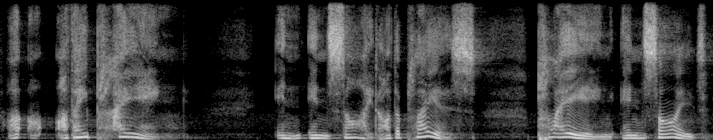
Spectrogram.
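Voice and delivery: slow, unvoiced whisper. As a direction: whisper it slowly, timidly. People asking at the door.

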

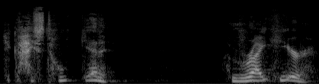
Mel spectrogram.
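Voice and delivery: hushed whisper, pleading with the disciples; imagined Jesus, whispering that they don't get it; whispered plea. Retold or imitated. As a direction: lean in and whisper it urgently. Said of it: "it's like Jesus saying".

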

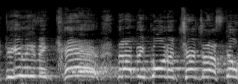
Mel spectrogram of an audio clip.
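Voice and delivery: insistent litany building to a high shout; impassioned preacher acting out desperate prayer; anguished challenge to God. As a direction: cry out each complaint harder, voice climbing.

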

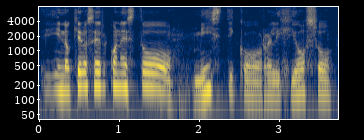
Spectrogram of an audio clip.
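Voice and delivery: usual speaking voice

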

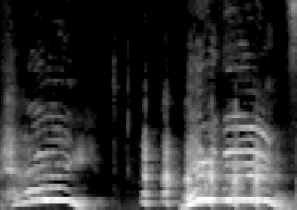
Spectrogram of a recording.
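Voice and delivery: high, slow, drawn-out call with a laugh; excited shout. Retold or imitated. Imitating the little guy shouting at Americans, excited. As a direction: hail them like an overjoyed fan. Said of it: "He was so excited".

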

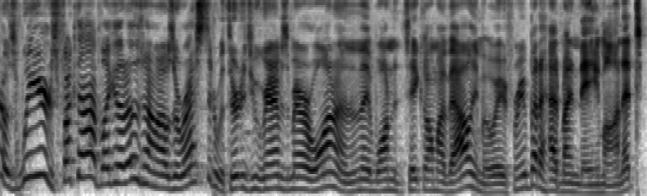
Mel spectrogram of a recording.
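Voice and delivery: ordinary talk

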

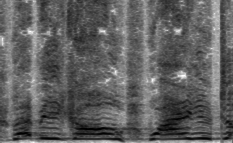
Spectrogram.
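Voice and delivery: high, loud shouted plea; high-pitched yell of a struggling kid; screaming child. Retold or imitated. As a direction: imitate a child yelling to be released. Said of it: "he's screaming".

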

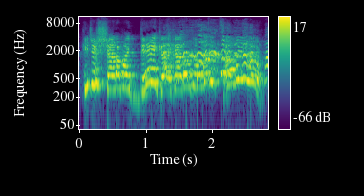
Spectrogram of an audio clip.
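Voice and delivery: high, incredulous self-defence; exasperated protest. Retold or imitated. Answering his family's angry emails, exasperated and high. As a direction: protest it with rising pitch, half laughing.

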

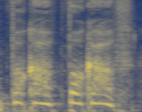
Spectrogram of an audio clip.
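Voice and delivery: high-pitched repeated mock scream. Surfer screaming at the shark over and over, high scream. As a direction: shriek it high at the shark, twice. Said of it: "I just kept screaming".

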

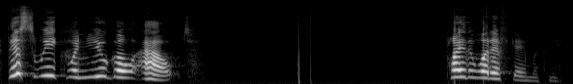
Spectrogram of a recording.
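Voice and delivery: loud, rising preacher's challenge to the church; full-force preaching. Real, not acted. To the congregation, urging them to believe, full-force preaching.

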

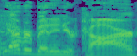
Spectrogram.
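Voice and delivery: hammed-up clueless comic shouting; shouting out things. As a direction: holler it at an imaginary crowd. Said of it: "Just shouting out things".

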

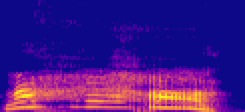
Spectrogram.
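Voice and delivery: very high squeaky cat complaint, slowing at the end. Retold or imitated. Host voicing the cat scolding him, high squeaky cat voice. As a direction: voice the cat whining back at you. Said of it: "He's like".

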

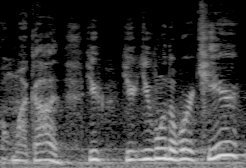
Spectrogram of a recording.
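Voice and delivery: high-pitched starstruck disbelief; imitated freak-out. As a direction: mimic a cashier freaking out, rising to a question. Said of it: "She just started freaking out".

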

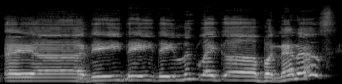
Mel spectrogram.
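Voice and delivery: high, hammed-up Mexican accent, laughing; a joking Mexican caller on the phone; exaggerated comic Mexican accent; mock Mexican accent. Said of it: "That's my Mexican voice".

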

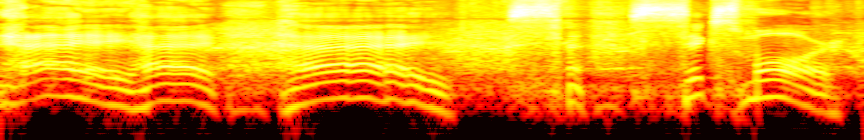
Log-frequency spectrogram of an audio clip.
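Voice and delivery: hammed-up celebration, stretching the words out; mock triumphant cheer. Driver praying for green lights, mock triumphant cheer.

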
